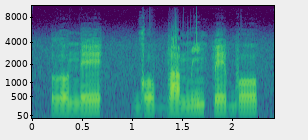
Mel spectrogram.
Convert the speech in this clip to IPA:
l o˨ n e˨˦ | ɡ o˨ b a˨ m ĩ˨˦ k͡p e˧ b o˦

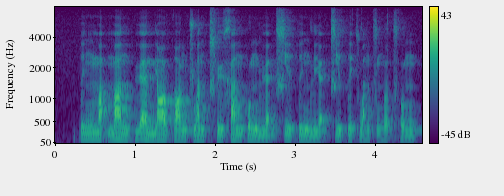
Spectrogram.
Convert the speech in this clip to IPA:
p i˨˦ ŋ m ä̰˨˩ m a˥˨ n p ɥ ɛ˥˨ n̪ j ɑ˥˨ ʊ̯ t̪ ɑ˨˦ ŋ ʈ͡ʂ w a˧ n t͡ɕʰ y˨˦ x a˦ n p ʊ˥˨ ŋ l ɥ ɛ̰˨˩ n ɕ i˥˨ p i˥˨ ŋ l j ɛ̰˨˩ t͡ɕ i˥˨ p i˥˨ t͡s w a˩ n t͡s ʊ˩ ŋ ɤ˨˦ t͡sʰ ʊ˦ ŋ

